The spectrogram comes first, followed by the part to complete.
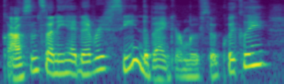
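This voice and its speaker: A woman reading a children's book aloud as a library storyteller, with expressive narration. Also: on the low side, fairly quick, creaky.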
